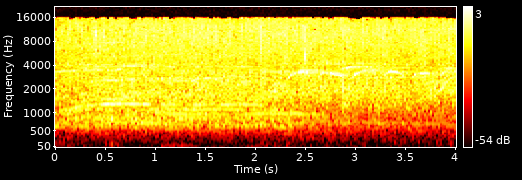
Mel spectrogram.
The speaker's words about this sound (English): The sexy dancing stars. Give them another big round of applause, ladies.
